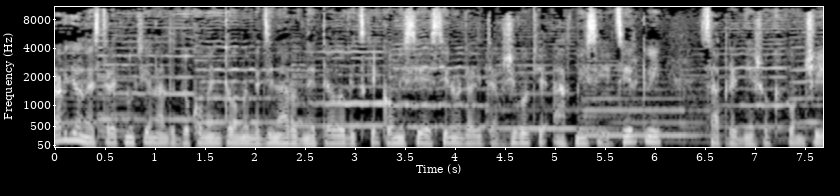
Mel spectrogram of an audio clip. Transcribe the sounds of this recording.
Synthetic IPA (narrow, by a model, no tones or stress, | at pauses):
ɾaʋiɟɛlnɛːst̪ɾɛt̪nucɪɛnad̪ːɔkumɛnt̪ɔmːɛd͡zinaːɾɔd̪nɛjt̪ɛɔlɔɡit͡skɛjkɔmisiɛscinɔd̪alit̪avʒiʋɔcɛʔavmisḭːt͡siɾkʋi | sapɾɛd̪ɲɛʃɔkːkɔ̰nt͡ʃiː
